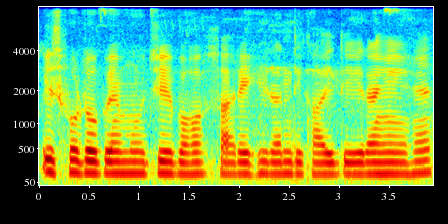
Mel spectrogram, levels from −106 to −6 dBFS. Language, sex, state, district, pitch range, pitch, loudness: Hindi, male, Madhya Pradesh, Umaria, 145-155 Hz, 145 Hz, -16 LUFS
